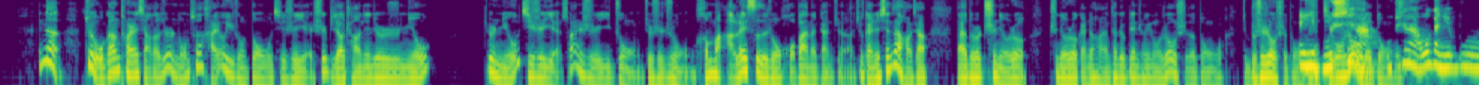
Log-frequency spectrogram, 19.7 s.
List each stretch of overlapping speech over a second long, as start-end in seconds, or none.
17.3-18.7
